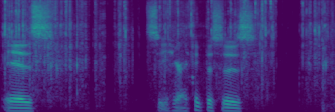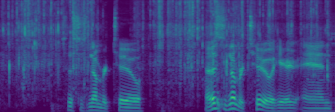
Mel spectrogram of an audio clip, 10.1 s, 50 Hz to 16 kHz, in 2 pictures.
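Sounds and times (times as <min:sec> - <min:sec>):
wrapper crinkling: 0:00.0 - 0:10.0.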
